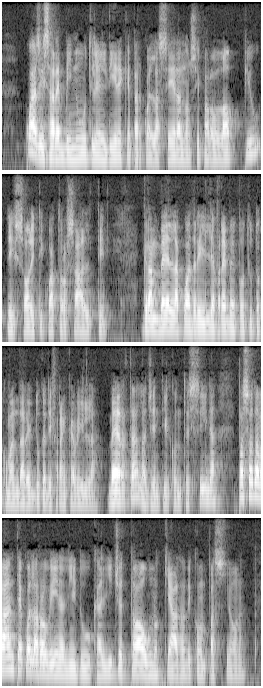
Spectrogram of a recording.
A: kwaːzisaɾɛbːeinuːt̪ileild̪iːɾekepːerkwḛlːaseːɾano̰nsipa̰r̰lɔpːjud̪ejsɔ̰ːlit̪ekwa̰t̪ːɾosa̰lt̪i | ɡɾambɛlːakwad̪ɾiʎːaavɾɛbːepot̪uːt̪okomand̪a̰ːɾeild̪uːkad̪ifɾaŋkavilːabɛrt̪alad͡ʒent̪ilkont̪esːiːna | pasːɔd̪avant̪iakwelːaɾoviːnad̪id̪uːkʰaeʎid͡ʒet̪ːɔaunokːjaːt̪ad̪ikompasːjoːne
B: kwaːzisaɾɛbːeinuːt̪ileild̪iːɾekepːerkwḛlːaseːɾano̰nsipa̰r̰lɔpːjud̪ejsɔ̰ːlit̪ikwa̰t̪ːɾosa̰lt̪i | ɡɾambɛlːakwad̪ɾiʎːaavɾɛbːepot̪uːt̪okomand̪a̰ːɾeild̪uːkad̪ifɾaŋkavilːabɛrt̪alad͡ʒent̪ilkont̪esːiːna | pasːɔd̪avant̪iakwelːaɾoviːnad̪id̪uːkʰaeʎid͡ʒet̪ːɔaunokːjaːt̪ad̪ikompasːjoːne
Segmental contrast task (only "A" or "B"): B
